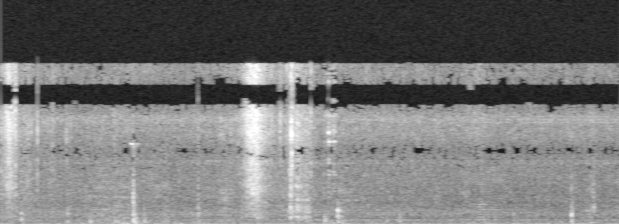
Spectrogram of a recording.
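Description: Honeybees buzzing steadily around an open hive. Over the buzz come a few light knocks and scrapes, about a second in and again around three seconds in, as a plastic hive beetle trap is worked down between tightly packed frames.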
